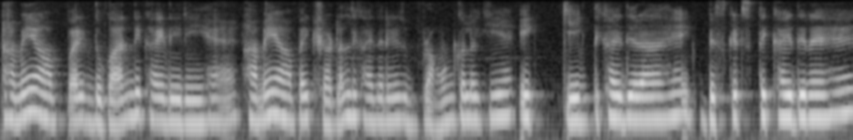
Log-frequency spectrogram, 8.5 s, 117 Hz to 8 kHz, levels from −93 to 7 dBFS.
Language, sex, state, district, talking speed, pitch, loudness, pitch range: Hindi, female, Bihar, Jahanabad, 245 wpm, 220 Hz, -17 LUFS, 210-230 Hz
